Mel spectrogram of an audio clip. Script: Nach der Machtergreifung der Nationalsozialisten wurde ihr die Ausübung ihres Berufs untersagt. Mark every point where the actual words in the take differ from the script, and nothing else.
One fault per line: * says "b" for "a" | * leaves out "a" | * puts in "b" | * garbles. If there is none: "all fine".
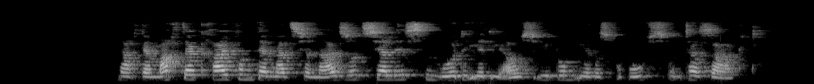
all fine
